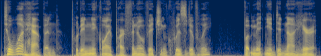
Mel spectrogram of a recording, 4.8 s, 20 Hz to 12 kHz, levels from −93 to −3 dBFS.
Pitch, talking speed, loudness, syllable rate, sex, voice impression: 85 Hz, 175 wpm, -21 LUFS, 6.5 syllables/s, male, very masculine, very adult-like, very thick, slightly relaxed, very powerful, slightly bright, very soft, slightly muffled, fluent, slightly raspy, very cool, very intellectual, slightly refreshing, very sincere, very calm, mature, friendly, very reassuring, very unique, elegant, wild, very sweet, lively, kind, slightly modest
